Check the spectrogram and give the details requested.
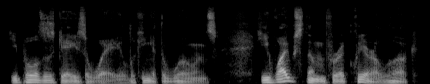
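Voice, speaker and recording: Very deep husky male script narrator. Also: animated, moderate pace, dark tone, no echo, clean studio sound. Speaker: narrator reading screenplay directions. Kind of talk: scripted narration at a film table read.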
